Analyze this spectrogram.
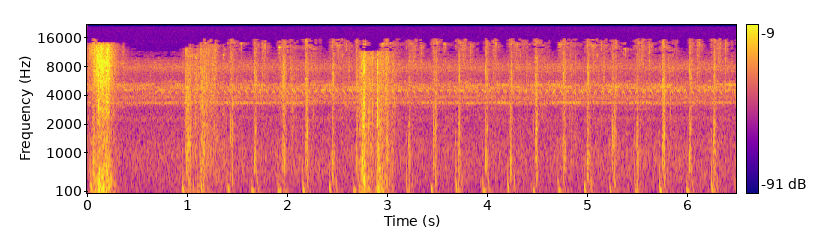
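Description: Footsteps run quickly and steadily over grass.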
